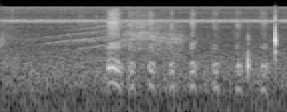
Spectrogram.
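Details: A squirrel at a hike and bike trail, asking for a nut, gives a quick series of short, sharp chucks and chirps, about eight bursts within one second, over a quiet background with a faint steady high-pitched hiss.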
